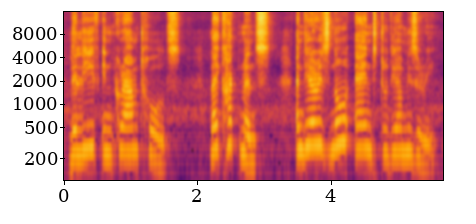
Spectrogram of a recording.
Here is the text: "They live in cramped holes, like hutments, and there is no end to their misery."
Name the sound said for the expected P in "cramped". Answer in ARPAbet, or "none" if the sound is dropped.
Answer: none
